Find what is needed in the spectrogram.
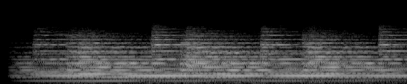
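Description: Bells ringing, with a new stroke about once a second, each ringing on over the one before.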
